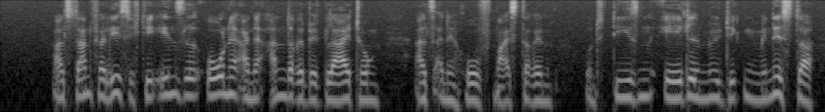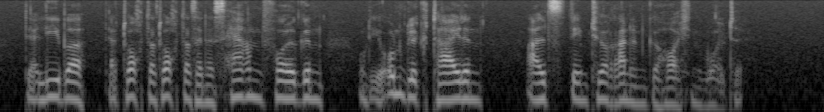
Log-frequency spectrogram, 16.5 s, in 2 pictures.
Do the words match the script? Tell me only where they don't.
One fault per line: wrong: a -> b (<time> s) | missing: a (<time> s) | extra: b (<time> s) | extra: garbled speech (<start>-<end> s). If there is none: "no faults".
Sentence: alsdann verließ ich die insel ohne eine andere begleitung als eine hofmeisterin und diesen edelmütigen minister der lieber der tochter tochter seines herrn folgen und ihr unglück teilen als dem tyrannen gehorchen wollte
no faults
